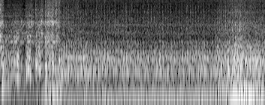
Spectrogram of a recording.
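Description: A car engine catches with a few rough bursts and settles into a steady, droning run, growing slightly louder and deeper toward the end.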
